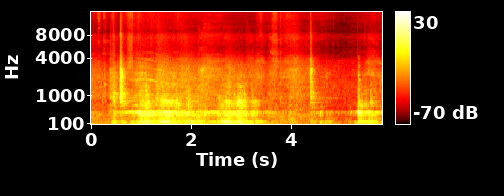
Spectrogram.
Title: Home diagnosis: Another machine down,bearings problem/this is why your machine makes noise spinning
